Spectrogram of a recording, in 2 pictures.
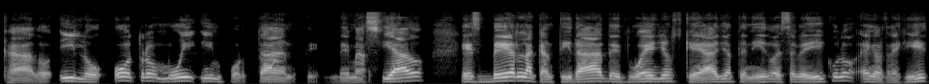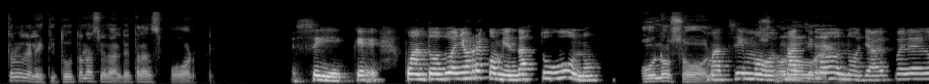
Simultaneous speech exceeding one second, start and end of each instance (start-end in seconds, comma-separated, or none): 16.3-17.8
